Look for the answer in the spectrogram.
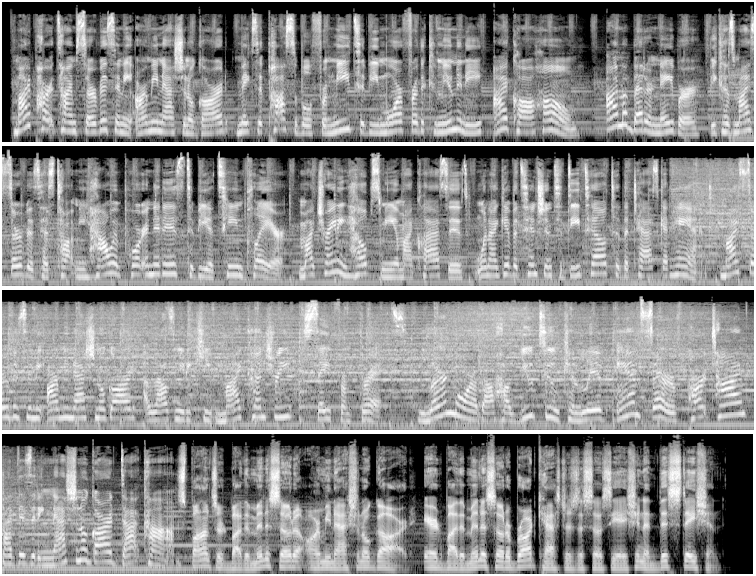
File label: radio english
